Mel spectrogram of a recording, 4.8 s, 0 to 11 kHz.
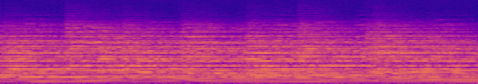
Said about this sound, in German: Sieben Glocken sind es, die heute im Hauptturm auf zwei Geschosse verteilt untergebracht sind. 1631, also mitten im Dreißigjährigen Krieg, goss der aus Mainz stammende Geschützgießer Johann Reuter drei Glocken.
